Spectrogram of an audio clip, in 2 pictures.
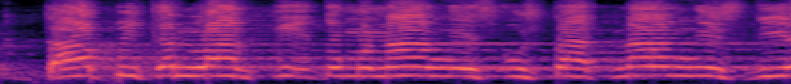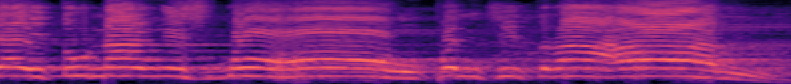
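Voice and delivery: objecting wife. Acted. Congregant objects to preacher.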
